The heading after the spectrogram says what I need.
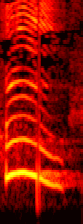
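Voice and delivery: loud high whoop breaking into a laugh; high woo with a laugh. Retold or imitated. Fans celebrating ordinary cake, high laughing whoop. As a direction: cheer like a hyped fan. Mock trend cheer.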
